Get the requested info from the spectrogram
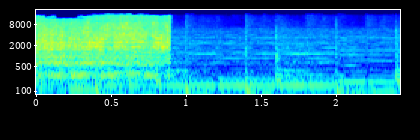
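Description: Loud rushing water that cuts off abruptly just under a second in, followed by background music with a steady beat.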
